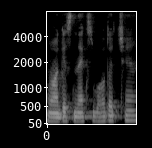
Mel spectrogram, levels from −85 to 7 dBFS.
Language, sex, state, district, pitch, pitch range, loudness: Hindi, male, Uttar Pradesh, Jyotiba Phule Nagar, 115 Hz, 110-125 Hz, -38 LUFS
